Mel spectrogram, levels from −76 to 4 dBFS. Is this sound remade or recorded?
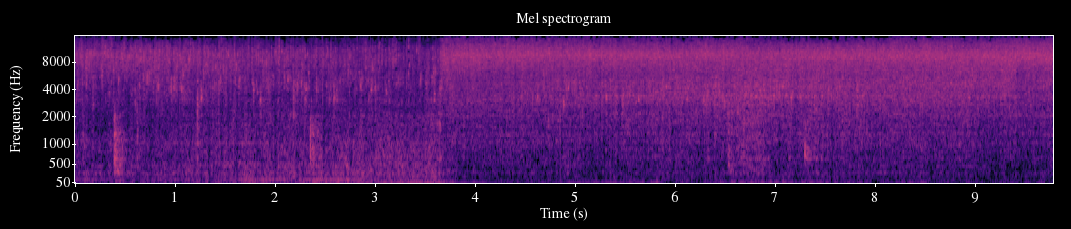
recorded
